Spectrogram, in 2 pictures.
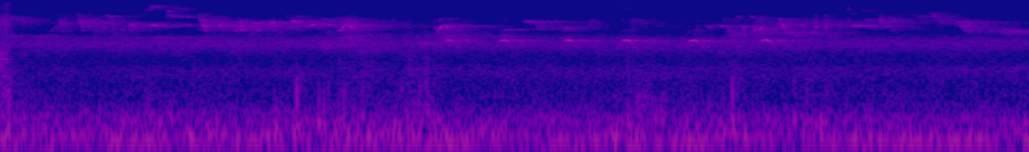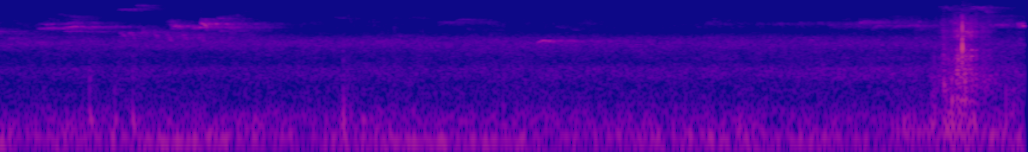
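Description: Faint birdsong: many short, high chirping phrases from small birds in the trees over a quiet low outdoor hum. A single brief, louder sound comes about a second before the end.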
